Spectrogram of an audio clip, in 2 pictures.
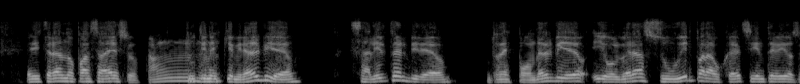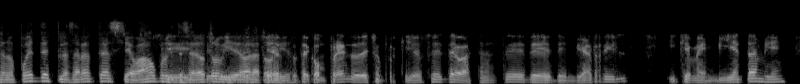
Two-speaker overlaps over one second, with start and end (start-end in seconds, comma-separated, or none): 9.5-10.9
